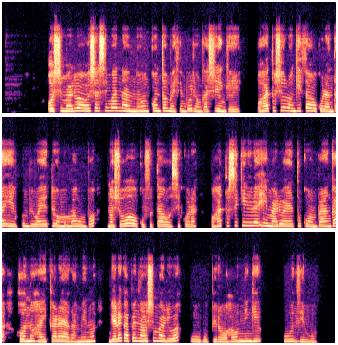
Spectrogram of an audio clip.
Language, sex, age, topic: Oshiwambo, female, 18-24, finance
